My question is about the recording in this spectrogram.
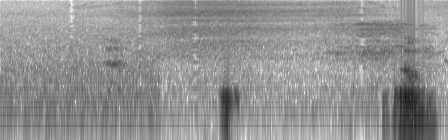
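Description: Faint room noise over a call microphone, with two short, low puffs of breath or a snort into the microphone, one about a second in and a louder one at the end.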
